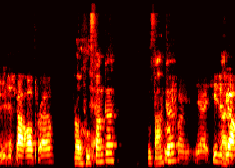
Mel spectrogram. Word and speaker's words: Hufanga: I believe that's how you say his name, Mufunga. The safety, he just got All-Pro. Oh, Hufanga?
